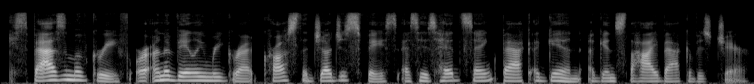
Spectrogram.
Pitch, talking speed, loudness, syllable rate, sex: 165 Hz, 190 wpm, -23 LUFS, 4.4 syllables/s, female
